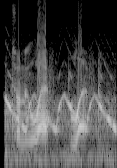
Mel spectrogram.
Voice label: emergency police radio male officer in car sirens turning left left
